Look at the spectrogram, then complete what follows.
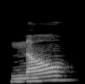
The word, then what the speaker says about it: gnaw: Gnaw is, the G is silent here, is when you bite something.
